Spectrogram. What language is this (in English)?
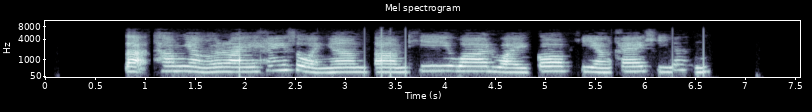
Thai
